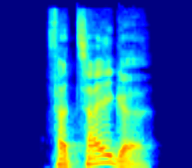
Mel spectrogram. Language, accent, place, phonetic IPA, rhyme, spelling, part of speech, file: German, Germany, Berlin, [fɛɐ̯ˈt͡saɪ̯ɡə], -aɪ̯ɡə, verzeige, verb, De-verzeige.ogg
- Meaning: inflection of verzeigen: 1. first-person singular present 2. first/third-person singular subjunctive I 3. singular imperative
